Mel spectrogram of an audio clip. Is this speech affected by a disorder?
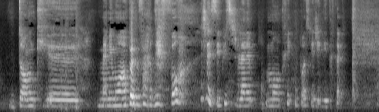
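No.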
